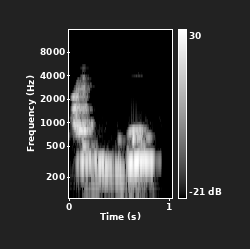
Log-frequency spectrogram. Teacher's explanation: یہاں نون ساکن کے بعد ہا ہے، ہا حروف اظہار میں سے، لہٰذا یہاں پہ اخفا نہیں ہوگا ، ہونا نہیں ہوگا، اظہار کر کے پڑھا جائے گا، عنہ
